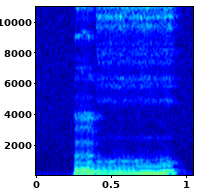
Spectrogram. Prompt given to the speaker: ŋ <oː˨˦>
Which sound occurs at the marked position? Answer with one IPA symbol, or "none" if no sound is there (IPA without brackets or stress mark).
uː˨˦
